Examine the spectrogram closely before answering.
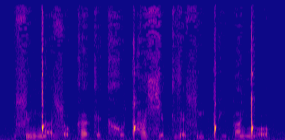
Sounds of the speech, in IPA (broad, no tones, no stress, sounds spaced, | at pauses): ɬ ɨ ŋ͡ǃ a̰ ɮ ɔ̰ k ɐ k ɛ̰ k x o ǃʰ a ɕ ɛ̰ k z ɛ̰ ɬ ḭ ǃʰ i p a ŋ͡ǃ ɔ̰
